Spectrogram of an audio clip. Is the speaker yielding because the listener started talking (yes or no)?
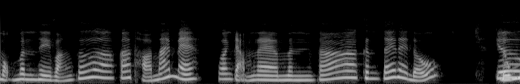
yes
